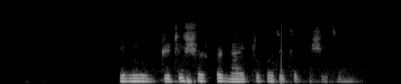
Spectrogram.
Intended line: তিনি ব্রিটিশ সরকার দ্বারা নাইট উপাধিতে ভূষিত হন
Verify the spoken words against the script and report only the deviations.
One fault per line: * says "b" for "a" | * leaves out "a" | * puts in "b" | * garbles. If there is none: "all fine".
* leaves out "দ্বারা"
